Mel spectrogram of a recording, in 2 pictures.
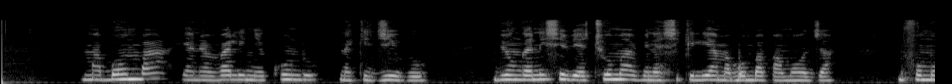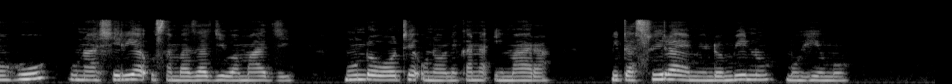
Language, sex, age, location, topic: Swahili, female, 18-24, Nairobi, government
